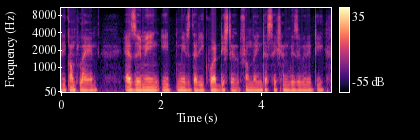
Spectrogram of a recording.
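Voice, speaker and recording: A man with a Bangladeshi accent, somewhat breathy, in a dark, mellow tone and flat, monotone intonation, on a very clean recording with a silent background. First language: Bengali. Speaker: traffic engineer demonstrating software. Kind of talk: screen-recorded tutorial. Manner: halting, many filler sounds.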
